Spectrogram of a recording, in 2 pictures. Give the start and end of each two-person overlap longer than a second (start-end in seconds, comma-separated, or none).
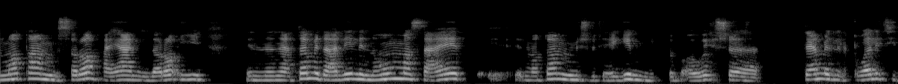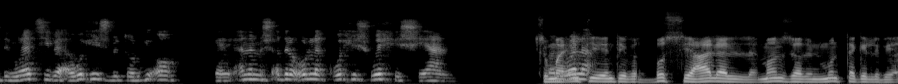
none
